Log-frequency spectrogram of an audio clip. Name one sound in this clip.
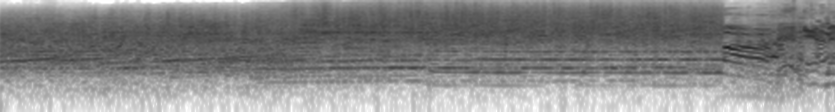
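Racing car engines roar and whine as a pack of cars speeds past outdoors.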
